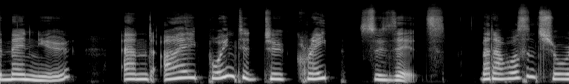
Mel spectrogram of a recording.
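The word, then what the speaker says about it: crêpe: I've asked my friends, how do we pronounce that word? And they told me crepe. And the gentleman said, well, I don't care. This is how we say it, and it's crap.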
